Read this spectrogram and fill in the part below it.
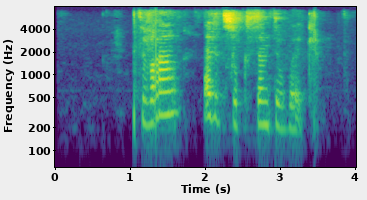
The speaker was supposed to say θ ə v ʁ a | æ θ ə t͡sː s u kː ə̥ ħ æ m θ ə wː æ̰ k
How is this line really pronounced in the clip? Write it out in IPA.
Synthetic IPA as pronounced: θ ə v ʁ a | æ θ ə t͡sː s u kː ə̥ s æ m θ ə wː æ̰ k

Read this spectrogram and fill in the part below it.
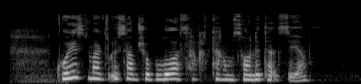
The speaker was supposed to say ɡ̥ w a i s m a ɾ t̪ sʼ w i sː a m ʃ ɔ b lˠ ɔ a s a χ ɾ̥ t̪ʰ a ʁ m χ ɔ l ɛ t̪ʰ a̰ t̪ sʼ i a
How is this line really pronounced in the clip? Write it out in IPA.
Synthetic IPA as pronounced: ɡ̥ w ɛ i s m a ɾ t̪ sʼ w i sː a m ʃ ɔ b lˠ ɔ a s a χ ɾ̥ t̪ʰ a ʁ m s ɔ l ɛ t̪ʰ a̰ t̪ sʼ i a

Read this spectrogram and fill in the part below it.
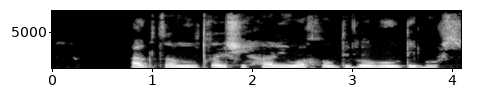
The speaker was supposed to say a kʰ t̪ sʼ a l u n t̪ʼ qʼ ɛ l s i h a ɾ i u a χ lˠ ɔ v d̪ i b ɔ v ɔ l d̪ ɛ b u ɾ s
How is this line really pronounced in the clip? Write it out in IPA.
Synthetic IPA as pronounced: a kʰ t̪ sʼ a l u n t̪ʼ qʼ ɛ l ʃ i h a ɾ i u a χ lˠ ɔ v d̪ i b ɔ v ɔ l d̪ ɛ b u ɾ s

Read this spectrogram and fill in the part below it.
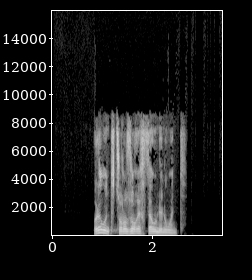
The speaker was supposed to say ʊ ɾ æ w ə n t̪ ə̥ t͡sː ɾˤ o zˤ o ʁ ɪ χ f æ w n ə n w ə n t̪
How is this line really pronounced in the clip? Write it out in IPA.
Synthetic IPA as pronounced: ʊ ɾ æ w ə n t̪ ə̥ t͡sː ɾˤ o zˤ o ʁ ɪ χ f æ w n ə n w ə n t̪

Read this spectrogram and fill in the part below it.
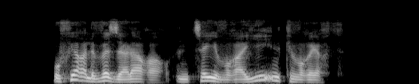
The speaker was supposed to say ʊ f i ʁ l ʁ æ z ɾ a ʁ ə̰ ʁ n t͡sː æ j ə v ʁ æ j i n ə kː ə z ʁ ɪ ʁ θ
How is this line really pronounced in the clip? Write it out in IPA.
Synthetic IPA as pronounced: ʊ f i ʁ l v æ z ɾ a ʁ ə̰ ʁ n t͡sː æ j ə v ʁ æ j i n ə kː ə v ʁ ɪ ʁ θ

